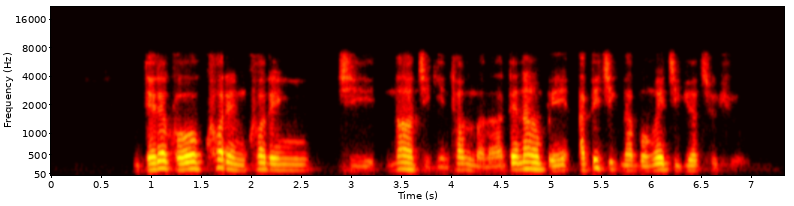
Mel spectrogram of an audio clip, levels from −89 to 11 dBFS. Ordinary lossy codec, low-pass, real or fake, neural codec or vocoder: Opus, 32 kbps; 7.2 kHz; fake; codec, 16 kHz, 8 kbps, FreqCodec, smaller model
